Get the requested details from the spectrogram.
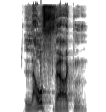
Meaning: dative plural of Laufwerk
- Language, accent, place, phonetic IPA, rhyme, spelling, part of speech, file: German, Germany, Berlin, [ˈlaʊ̯fˌvɛʁkn̩], -aʊ̯fvɛʁkn̩, Laufwerken, noun, De-Laufwerken.ogg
